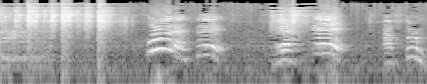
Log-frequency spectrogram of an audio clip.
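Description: A hand tambourine is struck and shaken several times in the first second as the recorded choir music ends. Then a man's voice calls out loudly twice, with tambourine jingles alongside.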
